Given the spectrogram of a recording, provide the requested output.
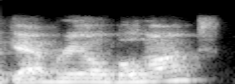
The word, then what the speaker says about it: Gabrielle Beaumont: That was the birth date of Gabrielle Beaumont. – Okay. – I hope I pronounced her name correctly. – Yes.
